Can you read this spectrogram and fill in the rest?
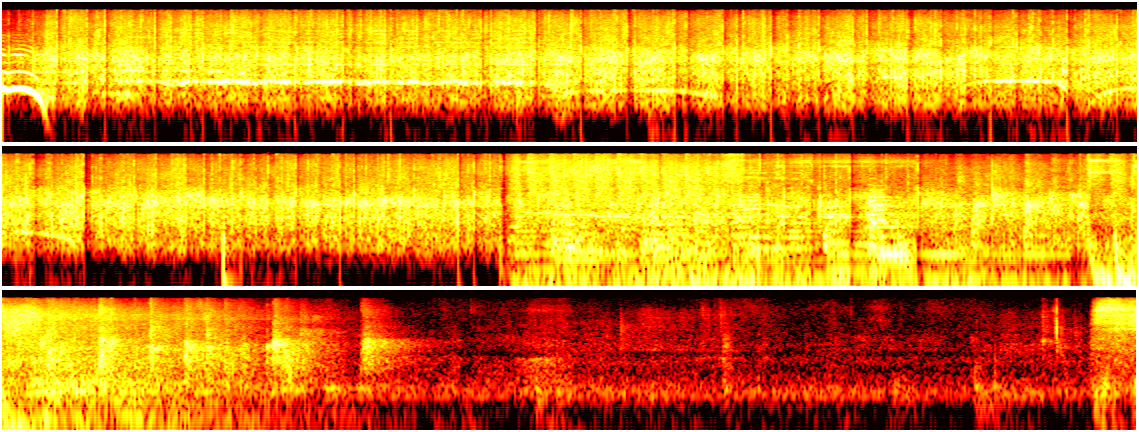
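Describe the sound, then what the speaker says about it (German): An audience at a talk gives loud, sustained applause that thins out and fades near the end, with a few voices under the clapping. "Tosenden Applaus"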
